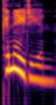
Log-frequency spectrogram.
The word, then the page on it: Canadian: anglais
